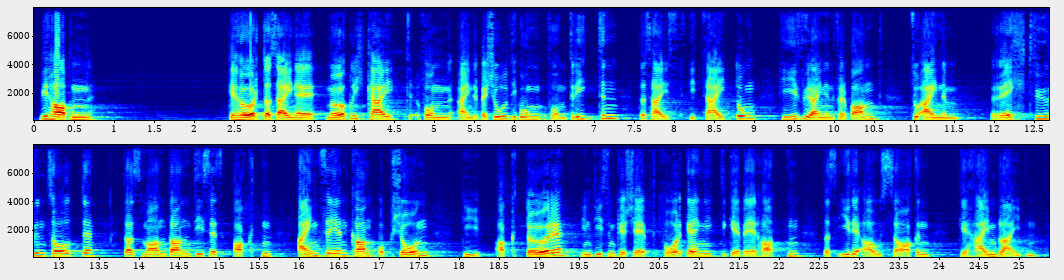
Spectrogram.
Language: Swiss German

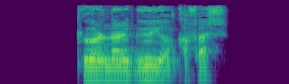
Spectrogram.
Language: Uzbek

